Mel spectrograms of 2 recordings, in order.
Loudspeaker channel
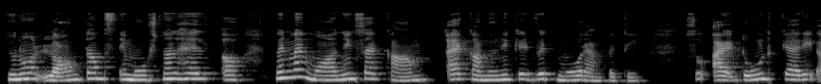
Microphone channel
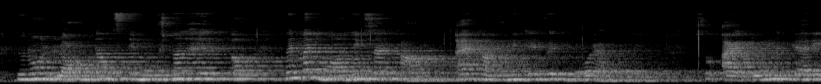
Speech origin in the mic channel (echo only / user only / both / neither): echo only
